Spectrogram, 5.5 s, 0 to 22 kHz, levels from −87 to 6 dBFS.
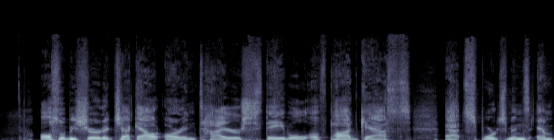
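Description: Speech recording with no audible technical faults.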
